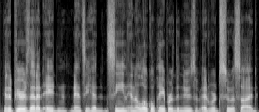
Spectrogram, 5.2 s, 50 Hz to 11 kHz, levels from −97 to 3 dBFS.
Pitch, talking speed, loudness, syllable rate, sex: 140 Hz, 195 wpm, -17 LUFS, 5.0 syllables/s, male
